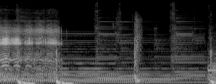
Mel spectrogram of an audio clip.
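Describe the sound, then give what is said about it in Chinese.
A goat bleats in a loud, wavering, nasal cry at the start, followed by a steadier held tone with a few shorter bleats, all without any talking. “接着登场的是小鸡，它的声音就不能够跟山羊一样了。”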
